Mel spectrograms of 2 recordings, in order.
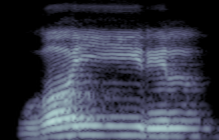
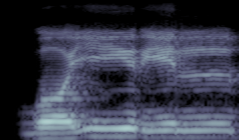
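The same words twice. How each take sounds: First: The first vowel is drawn out long. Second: The first vowel is short and soft. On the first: The speaker calls it wrong. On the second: The speaker calls it right. "harus kan ghairil"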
